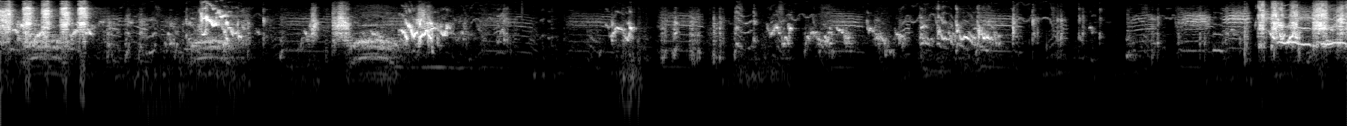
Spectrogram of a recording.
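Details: A group of budgerigars kept as pets chirps and sings, producing a lively stream of high warbled phrases, harsh squawks and clicks, with brief quieter gaps and a loud chattering burst at the close.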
